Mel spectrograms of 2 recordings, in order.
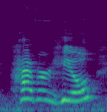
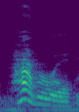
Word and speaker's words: Haverhill: The next word I would pronounce as Haverhill, and I was told that is exactly incorrect. It is Haverhill. So that's different.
